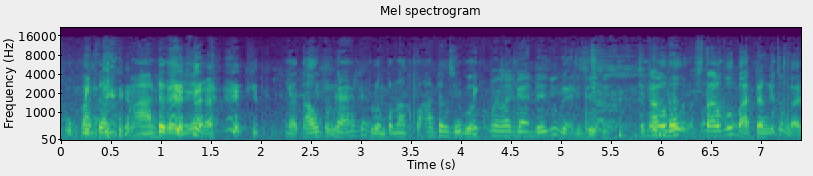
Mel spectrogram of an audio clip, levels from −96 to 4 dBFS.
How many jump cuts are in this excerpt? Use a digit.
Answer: 0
